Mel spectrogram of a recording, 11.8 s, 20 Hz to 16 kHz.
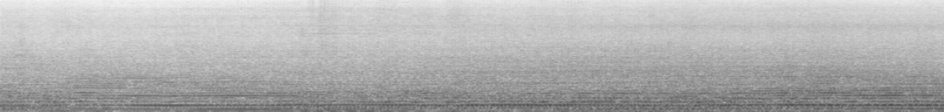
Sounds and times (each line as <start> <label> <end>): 0.0 Power mower noise 11.8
